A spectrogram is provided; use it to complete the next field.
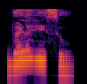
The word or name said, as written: ಕಳುಹಿಸು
